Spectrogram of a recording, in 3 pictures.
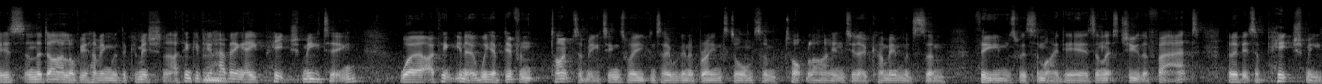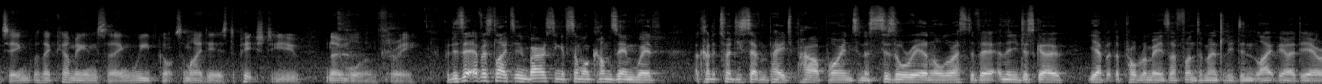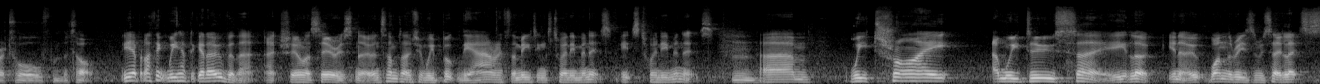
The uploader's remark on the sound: bonus episode from the Guardian Edinburgh International Television Festival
